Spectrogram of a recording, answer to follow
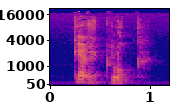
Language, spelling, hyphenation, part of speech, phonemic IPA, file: Dutch, kerkklok, kerk‧klok, noun, /ˈkɛr.klɔk/, Nl-kerkklok.ogg
- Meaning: 1. church bell 2. church clock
